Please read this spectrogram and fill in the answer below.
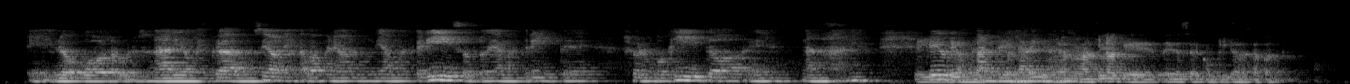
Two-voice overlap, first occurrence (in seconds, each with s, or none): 9.3 s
